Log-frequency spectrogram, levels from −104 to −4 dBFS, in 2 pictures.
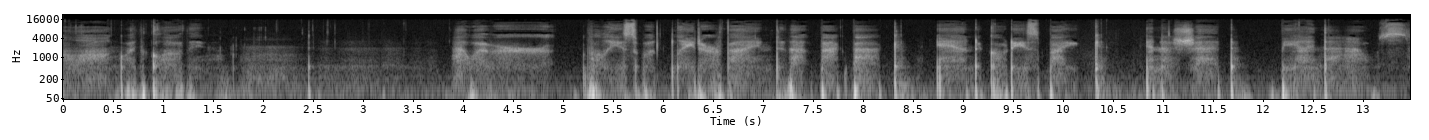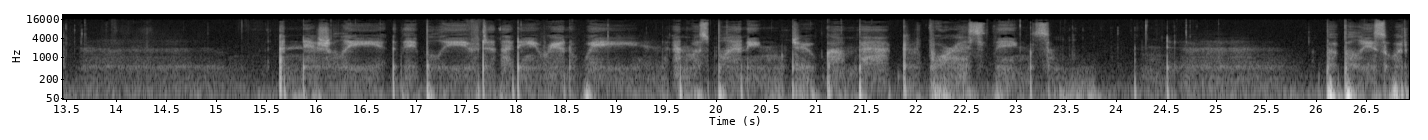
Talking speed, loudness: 85 wpm, -38 LUFS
